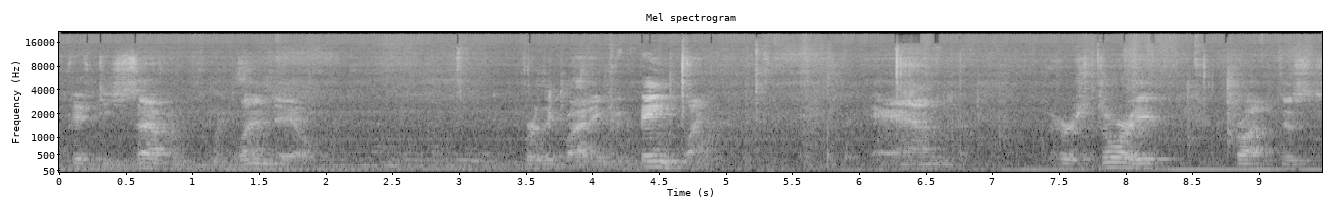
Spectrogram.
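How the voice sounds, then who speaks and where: This is an older man sharing a story in a folksy, informal way. His voice is loud, yet it comes from some way off in an echoey room. Clear background noise sits under it. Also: mid-range voice, recorded from a distance. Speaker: audience member sharing a memory. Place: community room at a public panel event.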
